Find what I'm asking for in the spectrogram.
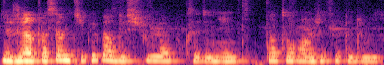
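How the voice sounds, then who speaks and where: A young woman talks her way through a makeup tutorial in a relaxed, rambling way, full of little hesitations and self-corrections, and her voice sometimes sinks into quiet asides. The room gives her voice a noticeable echo, with faint music playing softly underneath. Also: lowish voice, quick pace. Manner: chatty, thinking aloud, with frequent hesitations and self-corrections. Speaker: beauty vlogger. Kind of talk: casual makeup tutorial chat.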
